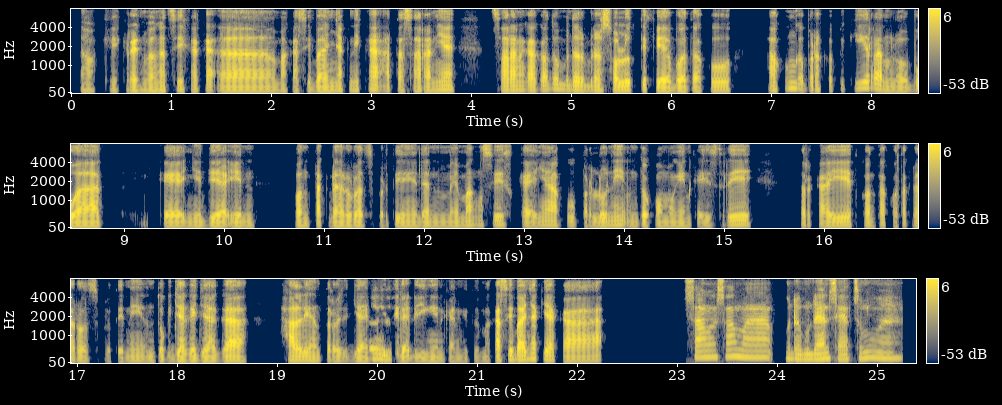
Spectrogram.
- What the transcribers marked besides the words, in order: none
- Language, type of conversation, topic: Indonesian, advice, Mengapa saya terus-menerus khawatir tentang kesehatan diri saya atau keluarga saya?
